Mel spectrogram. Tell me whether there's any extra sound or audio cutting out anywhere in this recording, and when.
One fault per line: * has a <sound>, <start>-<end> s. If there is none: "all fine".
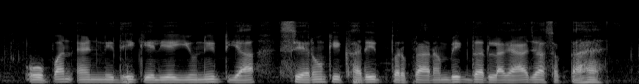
all fine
